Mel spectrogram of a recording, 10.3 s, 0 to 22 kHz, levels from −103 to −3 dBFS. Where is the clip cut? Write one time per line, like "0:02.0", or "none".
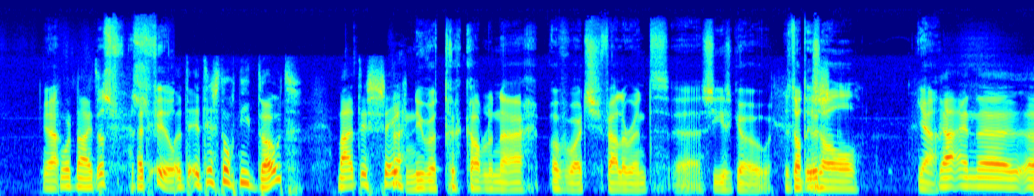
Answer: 0:01.7
0:04.1
0:07.7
